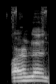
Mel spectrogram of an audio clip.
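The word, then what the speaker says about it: Värmland: Uh, how do you pronounce Varmmland? Varmmland. Farmland is correct.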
